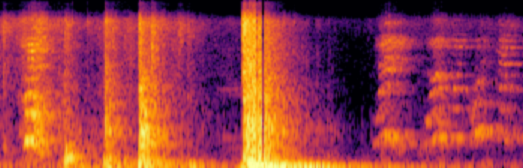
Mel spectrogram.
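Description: A few sharp knocks, then one loud bang about two seconds in, followed by a person's voice crying out without words.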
